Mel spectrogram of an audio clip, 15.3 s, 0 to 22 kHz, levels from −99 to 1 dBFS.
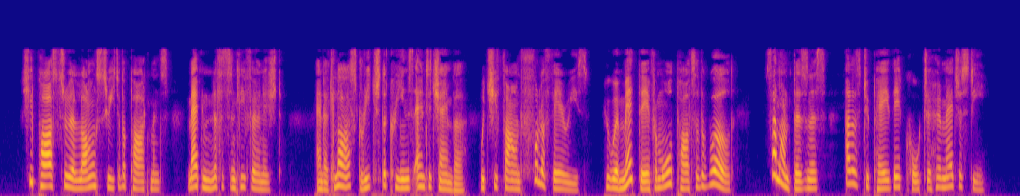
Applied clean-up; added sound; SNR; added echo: neural mask model Resemble Enhance denoiser.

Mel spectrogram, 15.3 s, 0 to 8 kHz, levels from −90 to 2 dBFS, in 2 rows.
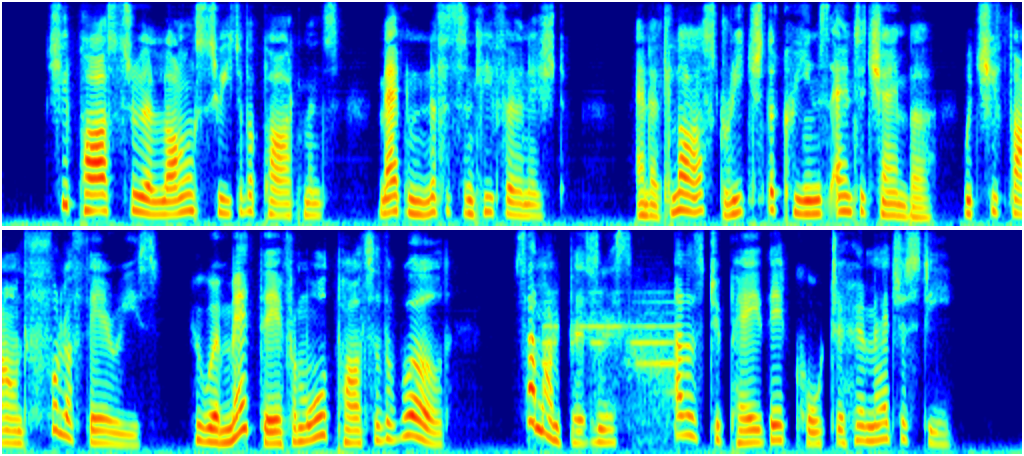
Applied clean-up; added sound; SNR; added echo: neural diffusion model UNIVERSE++.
